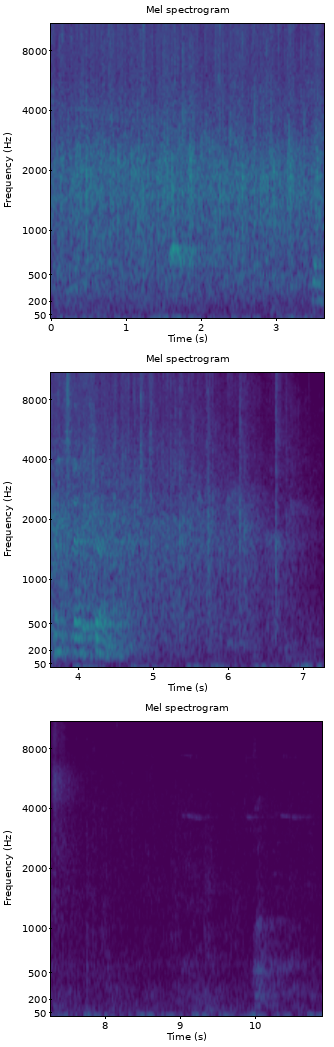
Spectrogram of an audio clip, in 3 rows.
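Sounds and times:
audience applause: 0.0 - 7.2
speech: 3.7 - 4.8.

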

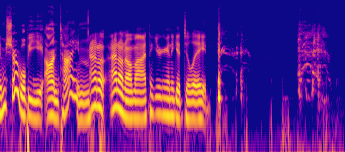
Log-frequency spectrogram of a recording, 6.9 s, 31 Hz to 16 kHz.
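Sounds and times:
speech: 0.0 - 4.5
harsh raspy coughing close to the mic: 4.4 - 5.1, 6.0 - 6.8.

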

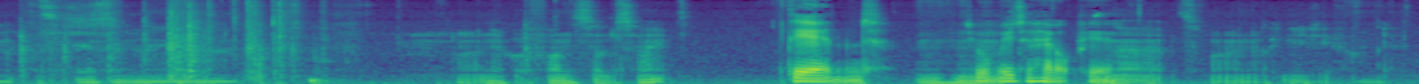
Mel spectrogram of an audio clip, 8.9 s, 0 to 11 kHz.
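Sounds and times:
paper rustling: 0.2 - 2.3
speech: 3.7 - 4.4, 4.9 - 7.7.

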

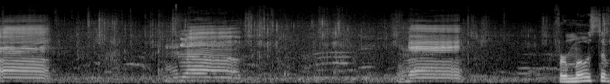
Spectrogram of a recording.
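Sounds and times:
ram bleating: 0.0 - 0.6, 1.6 - 2.6, 3.9 - 4.8
quieter murmuring: 0.0 - 5.6
farmyard background: 0.0 - 6.0
speech: 4.1 - 4.8, 5.6 - 6.0.

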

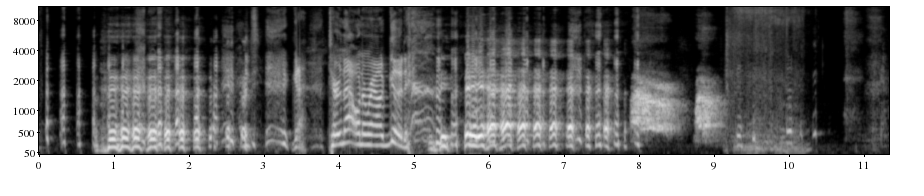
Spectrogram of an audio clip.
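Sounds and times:
laughter: 0.0 - 3.3, 4.9 - 8.4
speech: 0.9 - 8.4, 9.2 - 10.3
dog barking: 7.9 - 9.2.

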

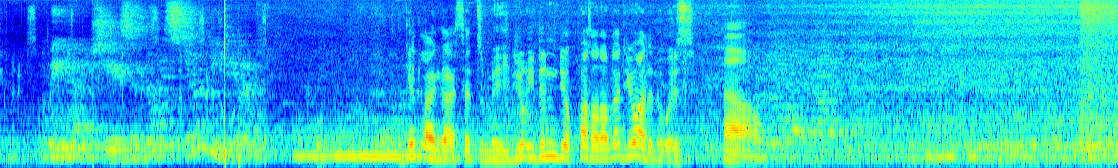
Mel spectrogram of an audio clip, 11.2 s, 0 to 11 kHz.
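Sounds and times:
speech: 0.5 - 3.4, 4.1 - 7.9
high-speed train rushing: 2.8 - 11.1.

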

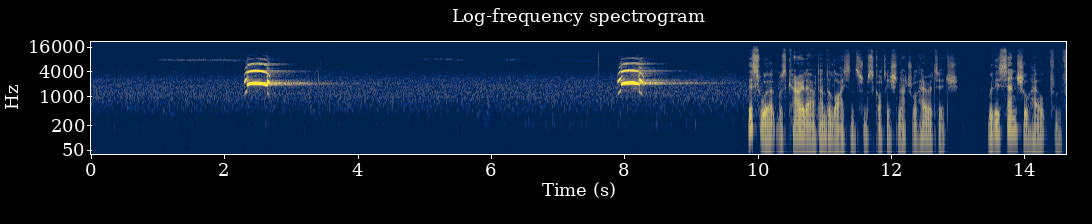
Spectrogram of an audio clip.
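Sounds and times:
adult female European honey buzzard alarm calls perched in a tree: 2.3 - 3.4, 7.9 - 9.0
speech: 9.8 - 14.6.

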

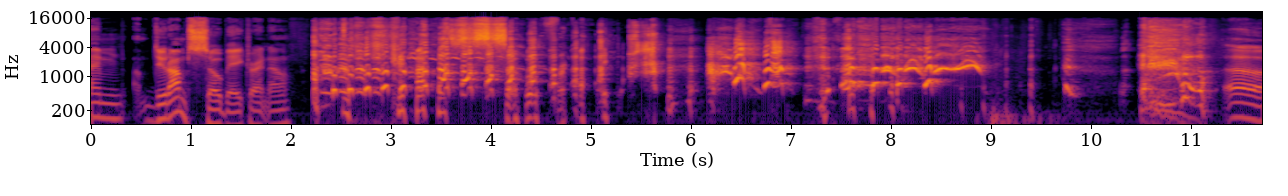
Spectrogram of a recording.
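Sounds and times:
speech: 0.0 - 5.8
laughter: 2.2 - 11.0
person coughing loud and harsh: 10.5 - 11.5.

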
